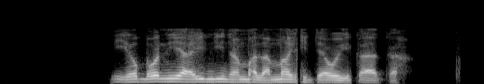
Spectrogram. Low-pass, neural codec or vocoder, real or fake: 5.4 kHz; codec, 16 kHz in and 24 kHz out, 0.6 kbps, FocalCodec, streaming, 4096 codes; fake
